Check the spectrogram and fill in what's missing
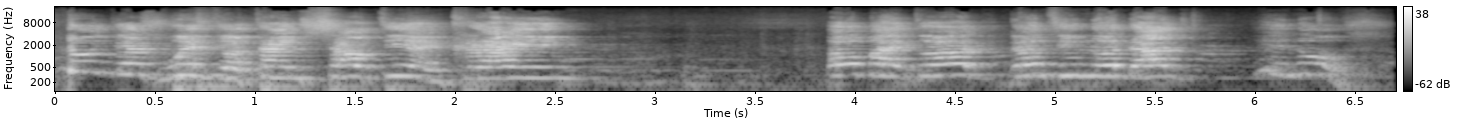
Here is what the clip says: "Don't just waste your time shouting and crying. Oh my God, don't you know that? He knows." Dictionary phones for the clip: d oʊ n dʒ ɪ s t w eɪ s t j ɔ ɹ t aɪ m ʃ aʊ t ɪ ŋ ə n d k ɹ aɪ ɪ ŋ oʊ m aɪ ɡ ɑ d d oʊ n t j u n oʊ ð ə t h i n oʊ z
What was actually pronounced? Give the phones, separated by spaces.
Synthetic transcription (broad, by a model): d oʊ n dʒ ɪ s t w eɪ t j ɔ t aɪ m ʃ aʊ t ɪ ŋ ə n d k ɹ aɪ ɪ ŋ oʊ m aɪ ɡ ɑ d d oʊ n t j u n oʊ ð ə t h i n oʊ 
